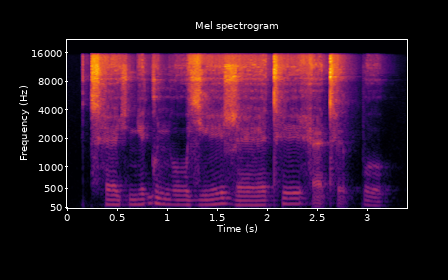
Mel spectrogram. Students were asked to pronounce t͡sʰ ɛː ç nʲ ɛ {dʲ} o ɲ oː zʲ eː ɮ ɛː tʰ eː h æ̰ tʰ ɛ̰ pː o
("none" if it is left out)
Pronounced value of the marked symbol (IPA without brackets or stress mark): ɡ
